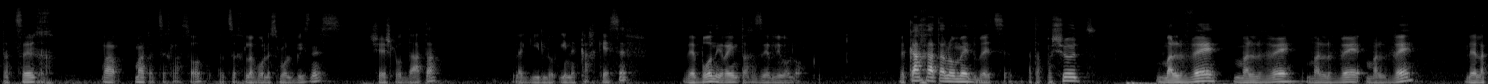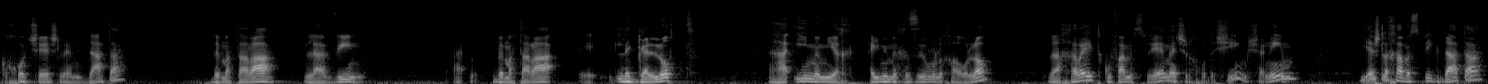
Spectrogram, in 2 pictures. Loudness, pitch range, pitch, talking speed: -35 LUFS, 95-125 Hz, 105 Hz, 130 wpm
